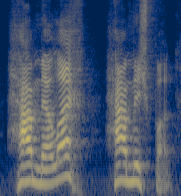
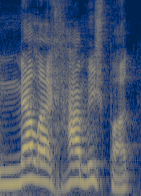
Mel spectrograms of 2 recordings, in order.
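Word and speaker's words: המלך המשפט: We have two heys here, HaMelech HaMishpat, not HaMelech Mishpat. v'yizaher bazeh. And the Chavetz Chaim says we should take great care to pronounce this properly. Because there are those that say that if you say it wrong, if you say melech ha-mishpat, not ha-melech ha-mishpat, you're not yoytza.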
